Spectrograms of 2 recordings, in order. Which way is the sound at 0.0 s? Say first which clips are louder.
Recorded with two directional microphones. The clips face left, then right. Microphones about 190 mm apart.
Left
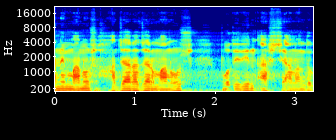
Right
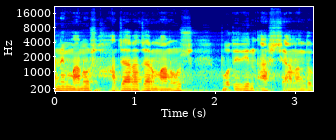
Left 2 dB; 30° left (ahead or behind).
